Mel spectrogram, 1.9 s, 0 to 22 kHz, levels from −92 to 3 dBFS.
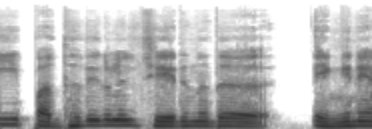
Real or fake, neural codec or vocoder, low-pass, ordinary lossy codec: fake; codec, 44.1 kHz, 7.8 kbps, DAC; 19.8 kHz; AAC, 48 kbps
